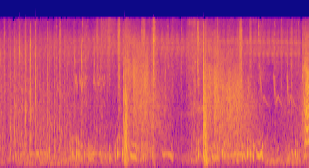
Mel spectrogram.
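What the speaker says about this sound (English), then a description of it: "This is a good little English carrier pigeon." An English carrier pigeon coos in soft repeated phrases up close, with a couple of sharp bangs and rustles in the background.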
